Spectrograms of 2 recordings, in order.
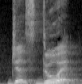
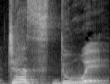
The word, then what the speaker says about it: just do it: Ou uma frase famosa, just do it. O que você ouve? Just do it. Just do it.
